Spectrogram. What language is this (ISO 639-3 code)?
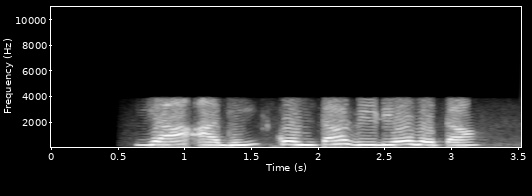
mar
